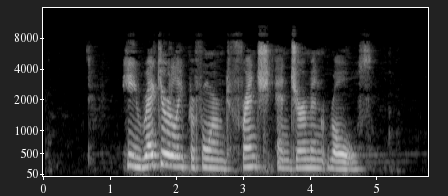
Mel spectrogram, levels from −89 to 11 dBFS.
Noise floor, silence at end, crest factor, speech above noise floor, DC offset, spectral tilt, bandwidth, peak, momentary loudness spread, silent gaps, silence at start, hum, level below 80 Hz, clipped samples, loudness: -71 dBFS; 0.85 s; 16 dB; 55 dB; under 0.1%; -4 dB/octave; 7.8 kHz; -2 dBFS; 15 LU; none; 1.2 s; none; -66 dBFS; under 0.1%; -16 LUFS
